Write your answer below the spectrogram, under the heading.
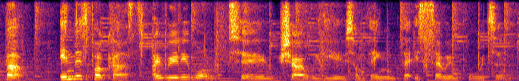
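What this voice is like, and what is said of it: Hoarse, nearly lost voice. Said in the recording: “my voice has definitely gone ... sore throats to colds ... I've definitely been suffering ... even with my voice like this”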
